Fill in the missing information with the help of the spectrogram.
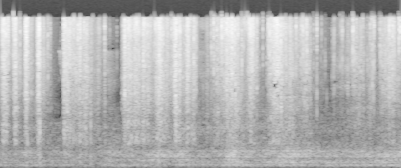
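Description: Clear plastic bags of unhusked paddy rice handled by hand, squeezed and shaken: plastic crinkling over the rustle and crunch of the grains, in a quick uneven run with short pauses about one and two seconds in. The shaking mixes the Trichoderma fungus culture through the rice.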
